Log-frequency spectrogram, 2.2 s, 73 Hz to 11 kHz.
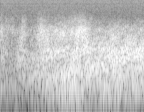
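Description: Valkiri 127 mm multiple rocket launcher firing a salvo: the rushing noise of rocket motors, swelling about half a second in and then holding steady.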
